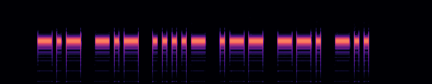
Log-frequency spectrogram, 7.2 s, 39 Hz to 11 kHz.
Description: Morse code, heard as a keyed tone, about 16 wpm, 700 Hz. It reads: KK4WGD
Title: USA Call Signs - 6 Characters - Repeated 3x - 15wpm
